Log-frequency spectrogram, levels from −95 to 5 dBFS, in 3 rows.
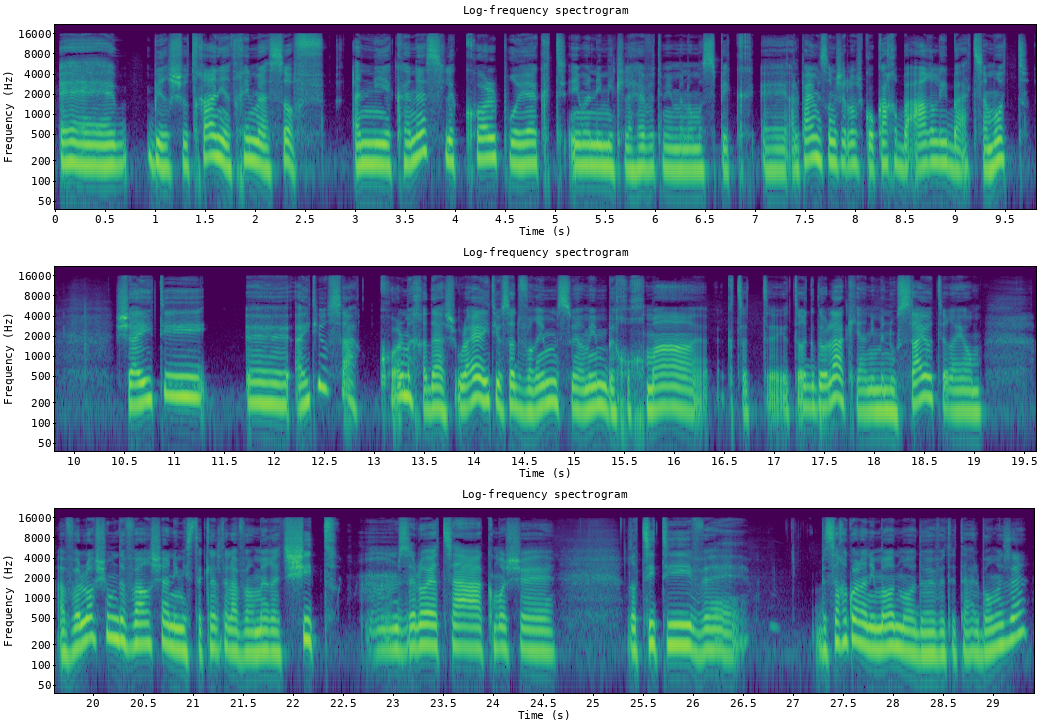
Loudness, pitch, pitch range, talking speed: -20 LUFS, 180 Hz, 165-200 Hz, 130 wpm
